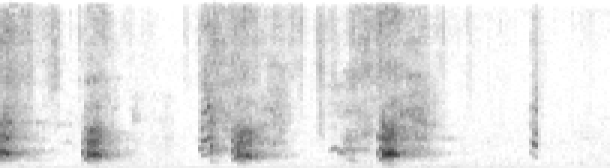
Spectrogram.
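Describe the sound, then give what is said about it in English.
A dog barks in short, sharp bursts, about four loud barks spaced roughly a second apart, followed by a brief faint yip, with no talking. “Let me see if I can get these dogs up here.”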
